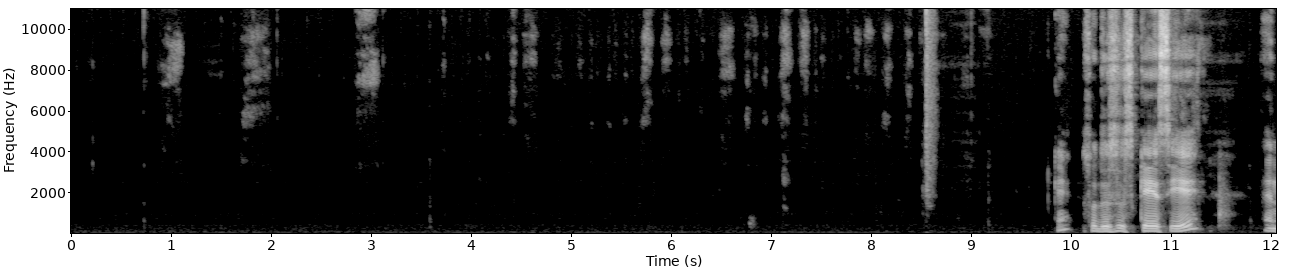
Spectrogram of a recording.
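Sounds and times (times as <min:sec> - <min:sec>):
stylus scratching on pen tablet: 0:00.7 - 0:08.5.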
